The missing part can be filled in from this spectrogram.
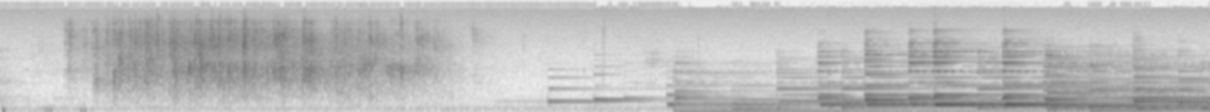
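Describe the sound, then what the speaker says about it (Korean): A church congregation gives a short burst of clapping for a few seconds, then it fades and sustained keyboard or organ notes begin to play alone. "박수"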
